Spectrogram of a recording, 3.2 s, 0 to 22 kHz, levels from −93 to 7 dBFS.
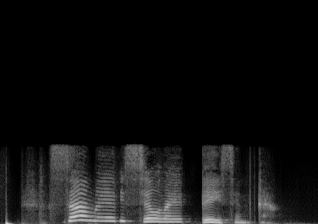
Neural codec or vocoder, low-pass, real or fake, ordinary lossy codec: codec, 16 kHz, 0.5 kbps, X-Codec, HuBERT features, trained on general audio; none; fake; none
